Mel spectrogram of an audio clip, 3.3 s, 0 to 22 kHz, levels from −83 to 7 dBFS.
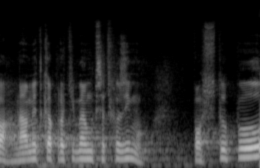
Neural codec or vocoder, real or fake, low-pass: codec, 44.1 kHz, 7.8 kbps, Pupu-Codec; fake; 14.4 kHz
